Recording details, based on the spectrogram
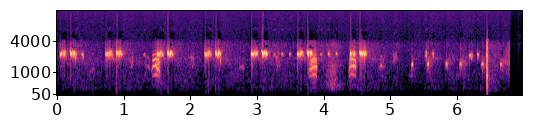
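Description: A female quail gives short, high, clipped notes, often in quick pairs, with a few lower dropping notes between them. A sharp click sounds near the end.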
